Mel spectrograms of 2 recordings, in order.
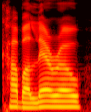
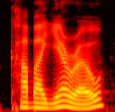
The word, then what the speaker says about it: caballero: And then lastly for this episode, we have, you could pronounce it a couple ways, caballero or caballero, C-A-B-A-L-L-E-R-O. I personally prefer the second pronunciation, caballero, because it is a Spanish word, and then when there's the two L's next to each other, they have a ya sound, like a Y, instead of an L.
